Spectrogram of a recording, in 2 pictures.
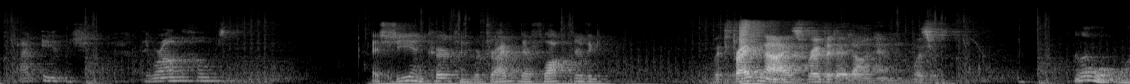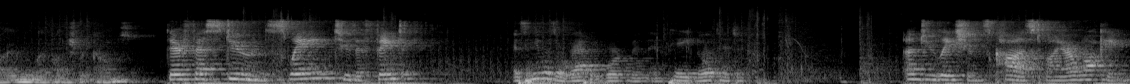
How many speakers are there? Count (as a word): six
